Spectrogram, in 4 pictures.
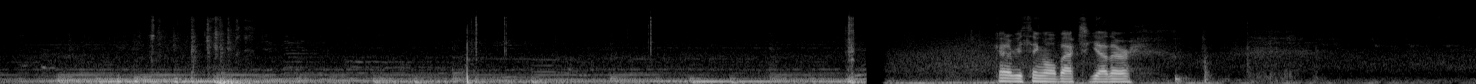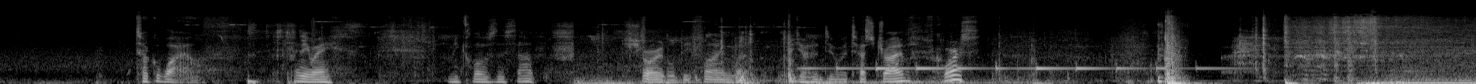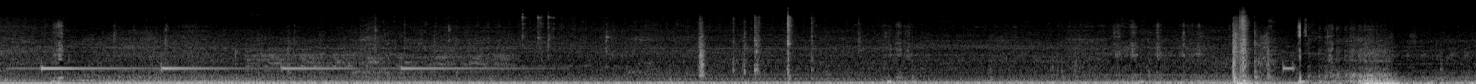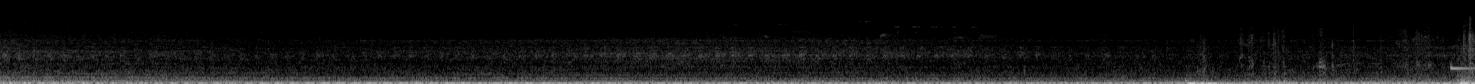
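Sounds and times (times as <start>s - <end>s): car engine cranking and starting: 20.5s - 59.0s
dashboard warning chime: 21.5s - 28.0s, 29.5s - 35.4s, 58.8s - 59.0s
door slam: 26.3s - 26.8s.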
